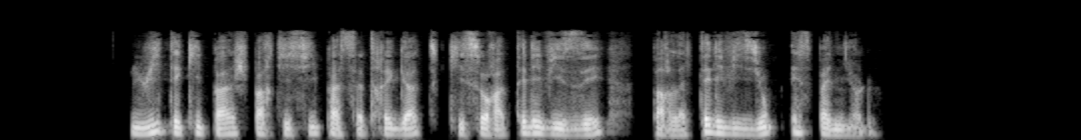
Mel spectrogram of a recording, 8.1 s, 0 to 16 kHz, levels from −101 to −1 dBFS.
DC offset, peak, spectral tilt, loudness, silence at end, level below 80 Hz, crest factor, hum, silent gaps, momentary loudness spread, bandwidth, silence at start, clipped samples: under 0.1%; -2 dBFS; -6 dB/octave; -21 LUFS; 1.55 s; -54 dBFS; 20 dB; none; 3.32-3.36 s, 4.75-4.89 s, 5.20-5.24 s, 5.87-5.92 s; 6 LU; 7.8 kHz; 1 s; under 0.1%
